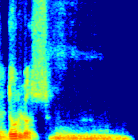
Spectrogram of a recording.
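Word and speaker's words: δοῦλος: la palabra doulos óvulos doulos Pero lo más seguro si se pronuncia dulos pero escriban doulos la palabra dolos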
